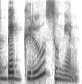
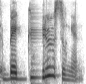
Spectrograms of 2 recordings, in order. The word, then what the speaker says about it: Begrüßungen: That U is Ü. That's a very, very different sound which we don't have in English. Of course, there is no sound in Tamil. I don't know about Malayalam. We don't have the sound Ü. It's like, you are nicely whistling when we just keep our whistle like that, no? Ü. That's the Ü.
